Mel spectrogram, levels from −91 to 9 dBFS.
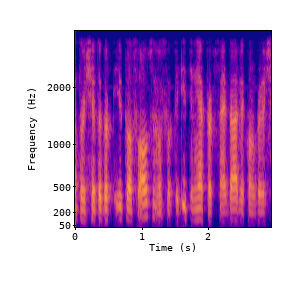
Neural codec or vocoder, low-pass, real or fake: codec, 16 kHz, 0.5 kbps, FunCodec, trained on LibriTTS, 25 frames a second; 3.6 kHz; fake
